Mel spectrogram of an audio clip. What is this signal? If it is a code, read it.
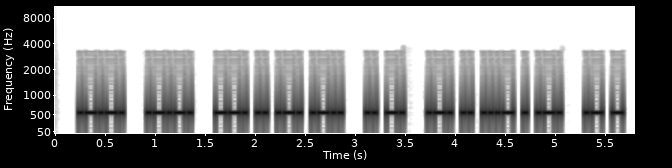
Morse code, heard as a keyed tone, about 36 wpm, 550 Hz. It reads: <AR> <AR> GIRL IN RIVER AT
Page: News Headlines in Morse Code at 35 WPM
